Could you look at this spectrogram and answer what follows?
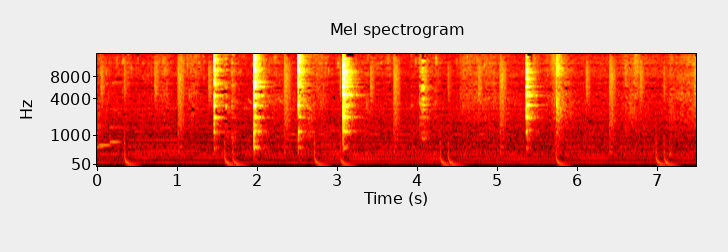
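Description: A spoon clinking and scraping against a glass bowl as rice is mixed, a handful of sharp clinks loudest between about one and a half and three seconds in. Background music with deep falling bass beats plays under it.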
